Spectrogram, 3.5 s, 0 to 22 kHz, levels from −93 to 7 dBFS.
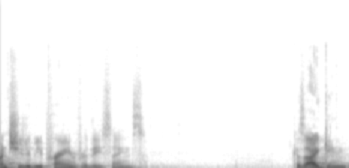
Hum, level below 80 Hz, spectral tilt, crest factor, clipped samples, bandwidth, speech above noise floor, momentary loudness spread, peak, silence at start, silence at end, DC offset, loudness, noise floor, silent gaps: none; -80 dBFS; -7 dB/octave; 24 dB; under 0.1%; 13 kHz; 43 dB; 17 LU; -14 dBFS; 0 s; 0 s; under 0.1%; -36 LUFS; -78 dBFS; none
